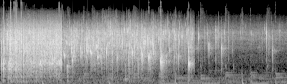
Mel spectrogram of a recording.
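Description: Curry leaves, fennel seeds and two dried chillies hitting hot oil with a loud spattering crackle that eases into softer frying, with spatula scrapes and taps toward the end.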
